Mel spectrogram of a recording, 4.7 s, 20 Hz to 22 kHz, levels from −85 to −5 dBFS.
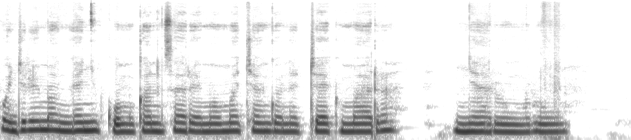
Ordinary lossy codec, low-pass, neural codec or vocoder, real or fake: none; none; vocoder, 44.1 kHz, 128 mel bands, Pupu-Vocoder; fake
